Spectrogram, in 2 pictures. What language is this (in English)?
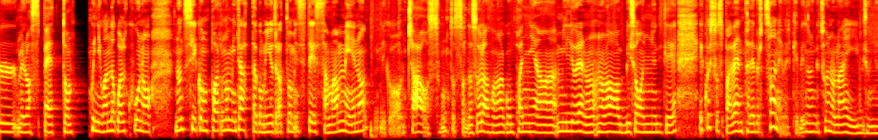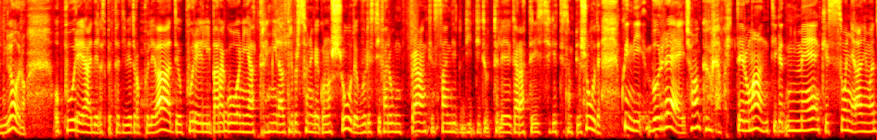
Italian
